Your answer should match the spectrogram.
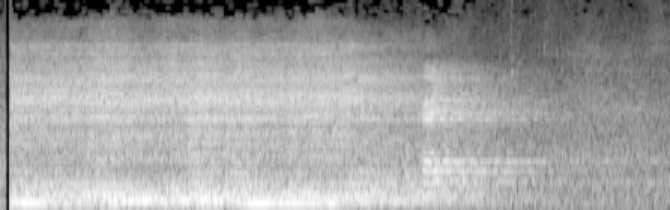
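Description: Indistinct voices talking loudly, no clear words, easing off after about three seconds.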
